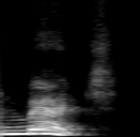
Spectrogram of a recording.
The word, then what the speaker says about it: match: एफ का उच्चारण फ, ई का उच्चारण ए, और जब कभी भी किसी भी शब्द में TCH यह शब्द एक साथ आता है तो हम उसका उच्चारण करते हैं च। इसीलिए MATCH होता है मैच, CATCH होता है कैच, और FETCH होगा फैच।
